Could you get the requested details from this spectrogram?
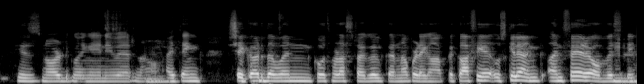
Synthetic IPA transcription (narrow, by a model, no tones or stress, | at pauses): hiːznɔːʈɡoːɪ̃ŋɡɛniʋeːɾnaʊaːɪt̪ʰɪ̃ŋk | ʃeːkəɾd̪əʋənkot̪ʰoːɽasʈɾɐɡəlkɐɾnapɐɽeːɡaɦaːpːekaːfiʊskelieɐ̃nɐ̃nfeːɾɦɛɔːbʋiəsliː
